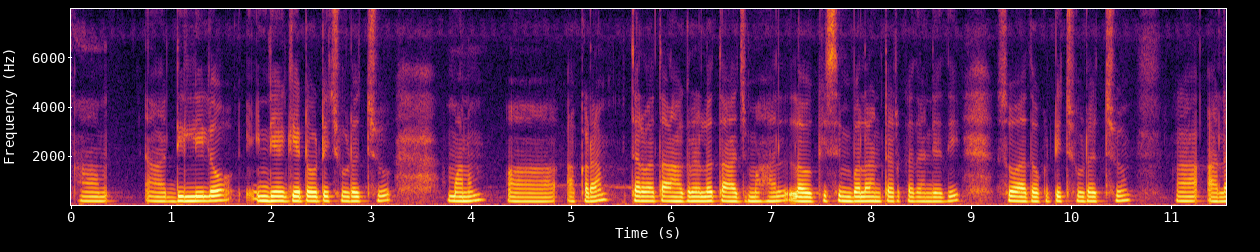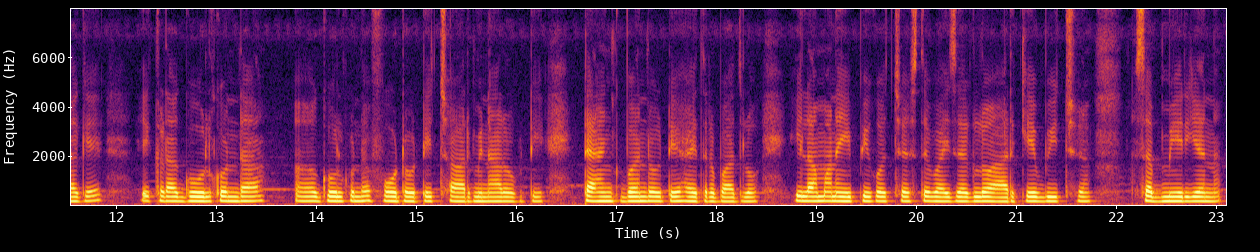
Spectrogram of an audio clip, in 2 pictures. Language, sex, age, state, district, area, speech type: Telugu, female, 45-60, Andhra Pradesh, Kakinada, rural, spontaneous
